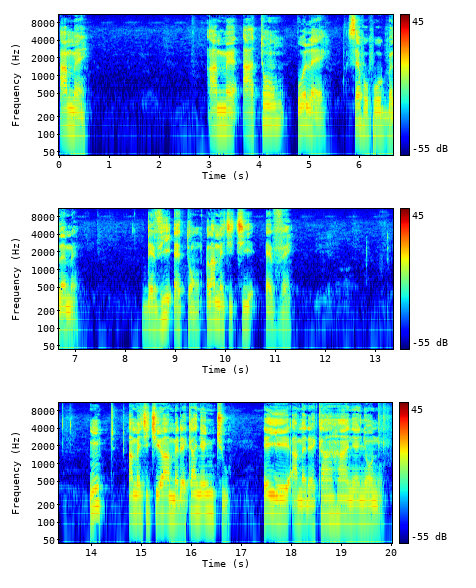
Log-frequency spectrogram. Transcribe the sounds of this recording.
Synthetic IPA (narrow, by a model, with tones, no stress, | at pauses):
a˨mɛ˨ | a˨mɛ̃˨a˨t̪ɔ̃˦ | wo˦lɛ˨ | sɛ˦ɸo˨ɸo˦wo˦ɡ͡blɛ˦mɛ̰̃˨ | ɖɛ˨vi˦ʔɛ˨t̪ɔ̃˨k͡pla˦mɛ̃˨t͡ɕi˨t͡ɕi˦ | ɛ˨vɛ̰˨˦ | a˨mɛ̃˨t͡ɕi˦t͡ɕi˦a˨mɛ̃˨ɖɛ˨ka˦ɲɛ̃˦ŋũ˦t͡ʃu˨ | e˦je˦a̰˨mɛ̃˨ɖɛ˨ka˦ɦã˦ɲɛ̃˦ɲɔ̃˦nṵ̃˨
